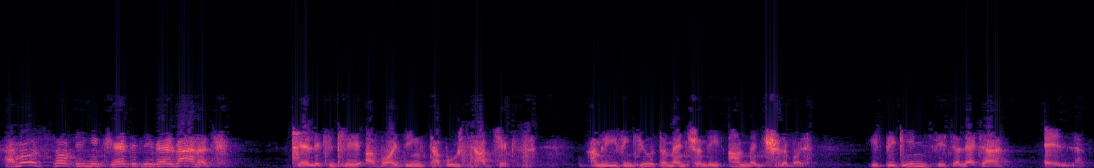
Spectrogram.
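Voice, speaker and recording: An actor playing a cultured, smug imprisoned villain in a 1970s radio drama, with measured, taunting politeness. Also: male voice, mid-range voice, big pitch swings. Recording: muffled husky 1970s radio recording.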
